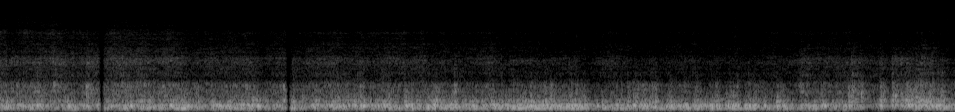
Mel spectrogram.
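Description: Steady rumble of a heritage train's carriages running slowly along the track.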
